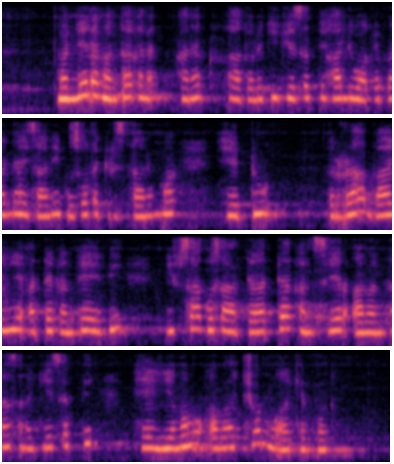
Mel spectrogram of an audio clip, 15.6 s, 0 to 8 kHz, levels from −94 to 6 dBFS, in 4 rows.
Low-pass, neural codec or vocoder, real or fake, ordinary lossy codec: 7.2 kHz; codec, 24 kHz, 6 kbps, HILCodec; fake; AAC, 32 kbps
